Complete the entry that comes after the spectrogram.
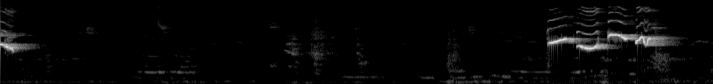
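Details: Orange-headed thrush, known locally as anis kembang, singing energetically in the morning as a lure to stir other birds into song: one short burst of high, twisting whistled notes after a long near-silent stretch.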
